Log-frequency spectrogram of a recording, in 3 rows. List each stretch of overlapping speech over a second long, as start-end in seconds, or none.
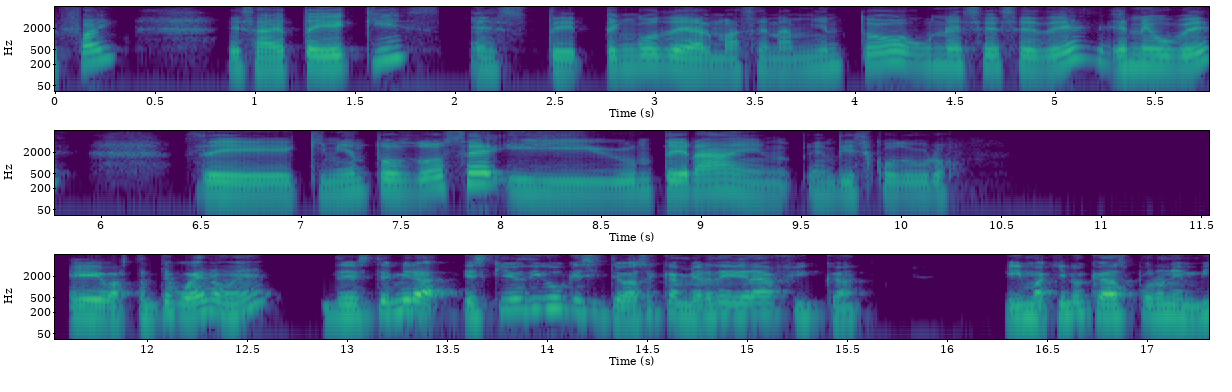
none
